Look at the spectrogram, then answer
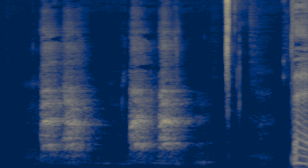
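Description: Bessie, a working dog, barks outdoors on a brisk, cool, windy day: two pairs of loud, close woofs with short pauses between them, followed by a brief sharp knock and another bark starting at the end.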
